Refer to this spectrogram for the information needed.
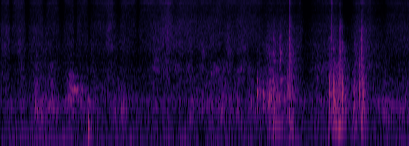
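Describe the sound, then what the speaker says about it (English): Close, quiet scrubbing rubs while cleaning up after treating a rabbit's foot fern for ants, steady and low with a few brisker strokes near the end. "Just a little scrub down."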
